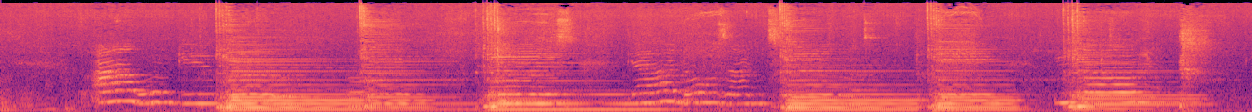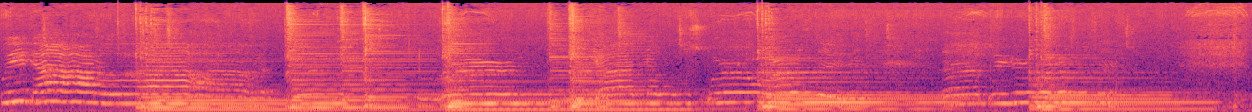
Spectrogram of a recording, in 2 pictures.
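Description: A boy singing to his own acoustic guitar, strumming chords steadily under the sung phrases. There is a brief lull about twelve seconds in.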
